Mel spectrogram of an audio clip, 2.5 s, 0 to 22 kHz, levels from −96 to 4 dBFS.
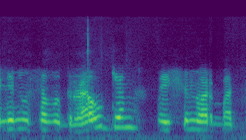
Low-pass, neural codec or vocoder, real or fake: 14.4 kHz; codec, 32 kHz, 1.9 kbps, SNAC; fake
